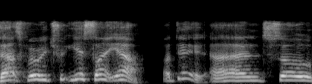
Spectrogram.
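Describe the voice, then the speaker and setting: A man is speaking with a British accent. His pace is fairly slow. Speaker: drummer. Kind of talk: interview. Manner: halting.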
